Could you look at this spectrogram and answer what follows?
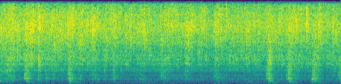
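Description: Beef frying hard in a home frying pan for a sesame ginger beef stir fry, a steady loud sizzle and hiss with faint stirring scrapes running throughout, no talking.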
